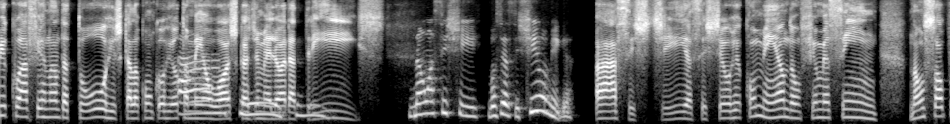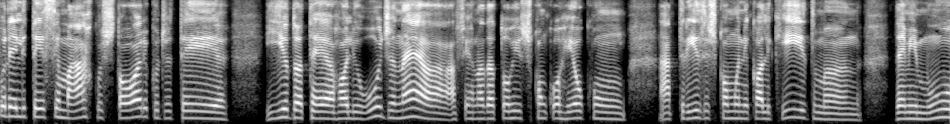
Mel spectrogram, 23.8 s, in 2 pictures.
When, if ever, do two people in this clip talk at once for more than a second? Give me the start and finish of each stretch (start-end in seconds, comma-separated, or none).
2.2-4.2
